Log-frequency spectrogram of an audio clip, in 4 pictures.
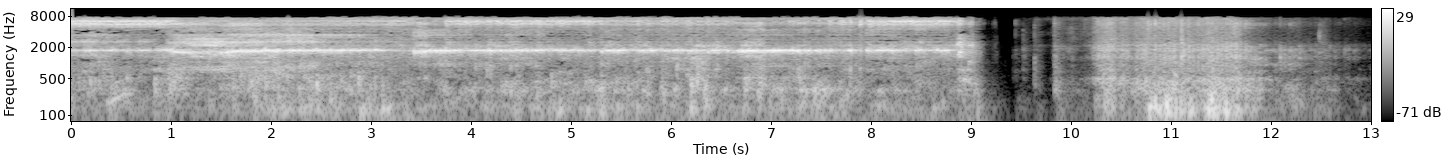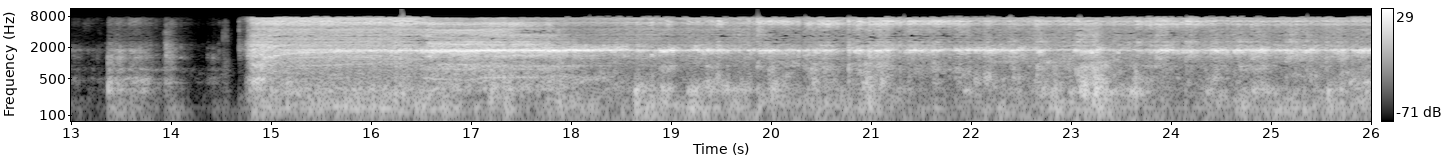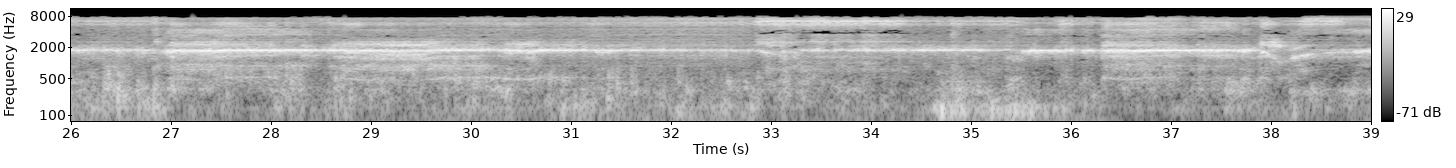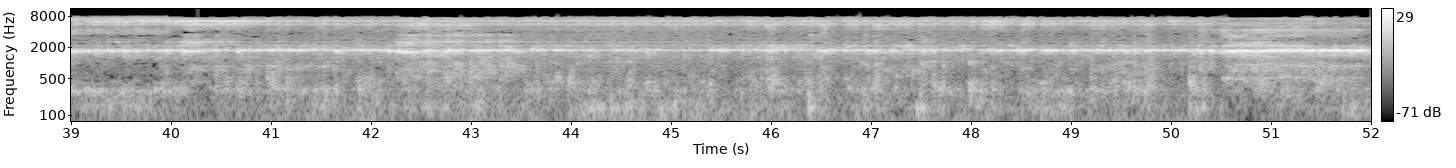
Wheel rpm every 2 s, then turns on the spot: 230, 230, 230, 230, 180, 10, 20, 60, 220, 230, 230, 230, 230, 230, 220, 220, 230, 230, 220, 200, 230, 230, 230, 230, 230, 230.
10-14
